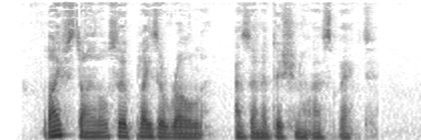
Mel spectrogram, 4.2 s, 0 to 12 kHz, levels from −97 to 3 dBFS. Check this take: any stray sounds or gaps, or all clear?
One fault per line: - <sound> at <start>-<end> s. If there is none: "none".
none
